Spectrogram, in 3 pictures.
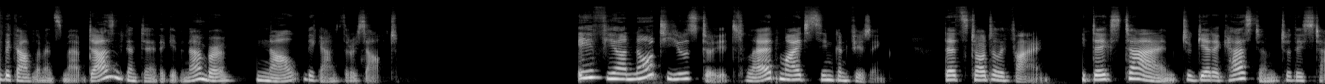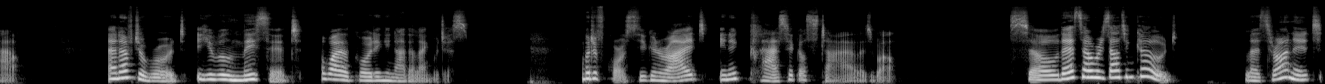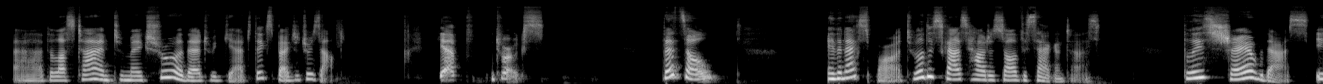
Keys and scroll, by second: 0.1 alt+Up, 0.8 alt+Up, 1.0 super+x, 1.0 super+BackSpace, 2.0 super+v, 25.5 ctrl+shift+r.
